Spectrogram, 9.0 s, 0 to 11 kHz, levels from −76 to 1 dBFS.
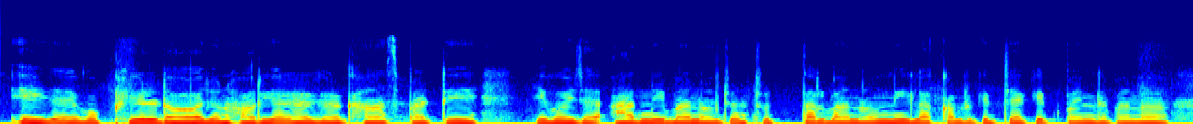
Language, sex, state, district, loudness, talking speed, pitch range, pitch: Bhojpuri, female, Uttar Pradesh, Deoria, -14 LUFS, 140 wpm, 215-225 Hz, 220 Hz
